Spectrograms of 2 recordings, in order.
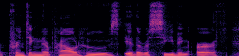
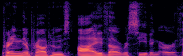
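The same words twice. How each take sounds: First: "i'" said as a short "ih", run into "the"; squished elision. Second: "i'" wrongly said like the pronoun "I", rhyming with "eye"; mistaken long I. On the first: Coach reading the verse correctly, "i'" as short "ih". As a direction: squash "i' the" into a quick "ih-the". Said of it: "squish it down to make it". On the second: Coach showing students the misreading, "i'" as "eye". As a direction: say "i'" as a full long "eye" before "the". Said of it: "Now, it's not I. It's not". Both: Shown as a demonstration.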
